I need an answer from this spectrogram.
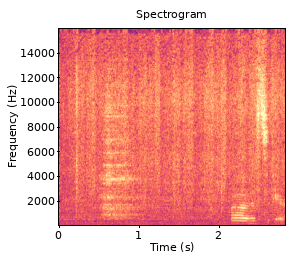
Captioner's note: takes a deep breath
